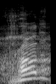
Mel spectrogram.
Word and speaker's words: হ্রদ: কিন্তু হ্রদ উচ্চারণটা সবসময় হয় না, হয় রফলা দ, হ্রদ তো।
